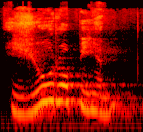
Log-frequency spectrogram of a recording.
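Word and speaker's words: European: लेकिन स्पेलिंग से मुझे मतलब नहीं है, मुझे मतलब है इसका उच्चारण क्या आ रहा है, यूरोपियन।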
